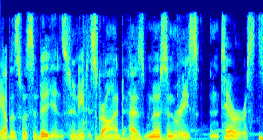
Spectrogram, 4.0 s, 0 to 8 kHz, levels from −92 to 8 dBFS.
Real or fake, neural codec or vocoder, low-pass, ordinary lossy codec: fake; codec, 16 kHz, 16 kbps, FunCodec, trained on LibriTTS, 50 frames a second; 7.2 kHz; MP3, 48 kbps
